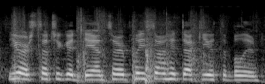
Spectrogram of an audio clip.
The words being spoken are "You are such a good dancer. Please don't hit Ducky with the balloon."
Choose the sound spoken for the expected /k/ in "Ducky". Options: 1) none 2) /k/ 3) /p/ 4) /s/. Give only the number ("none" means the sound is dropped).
2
